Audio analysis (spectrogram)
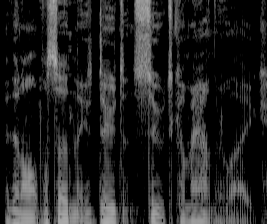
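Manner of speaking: ordinary delivery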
